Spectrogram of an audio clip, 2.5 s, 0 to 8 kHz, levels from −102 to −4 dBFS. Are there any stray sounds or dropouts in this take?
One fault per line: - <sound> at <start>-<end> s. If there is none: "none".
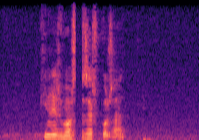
- dropout at 0.9-1.0 s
